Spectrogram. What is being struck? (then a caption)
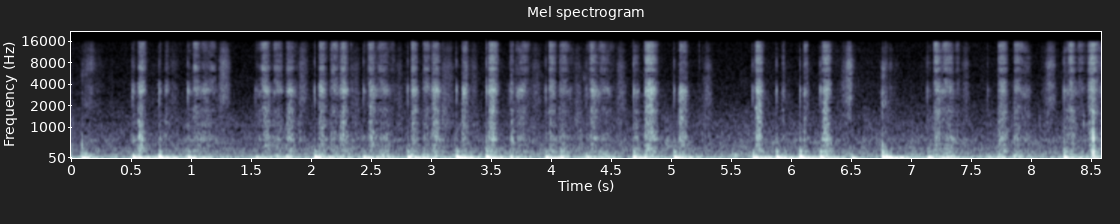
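Graphite pencil on lined paper clipped to a clipboard. A wooden graphite pencil writes continuously on a sheet of lined paper clipped to a flat clipboard on a wooden desk. Its tip makes a steady run of quick, dry scratches, with bright papery strokes over a low thud from the board.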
